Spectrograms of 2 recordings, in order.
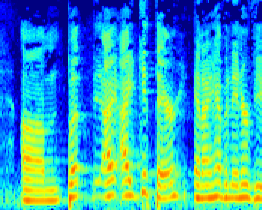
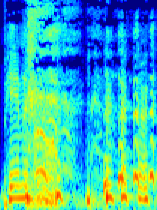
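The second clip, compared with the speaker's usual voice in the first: slow, laughing repeat, higher; 13 semitones higher, slower than usual. Real, not acted. Repeating his friend's joke, laughing. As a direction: laugh through the words.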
